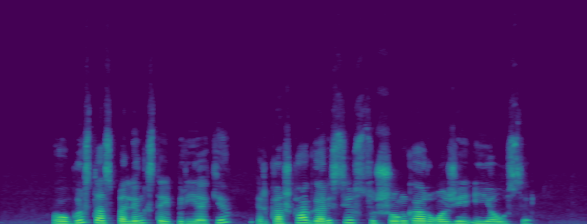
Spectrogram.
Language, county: Lithuanian, Panevėžys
